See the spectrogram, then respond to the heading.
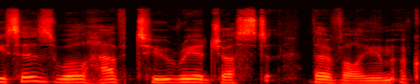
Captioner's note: speaking French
